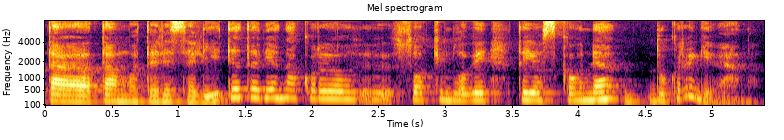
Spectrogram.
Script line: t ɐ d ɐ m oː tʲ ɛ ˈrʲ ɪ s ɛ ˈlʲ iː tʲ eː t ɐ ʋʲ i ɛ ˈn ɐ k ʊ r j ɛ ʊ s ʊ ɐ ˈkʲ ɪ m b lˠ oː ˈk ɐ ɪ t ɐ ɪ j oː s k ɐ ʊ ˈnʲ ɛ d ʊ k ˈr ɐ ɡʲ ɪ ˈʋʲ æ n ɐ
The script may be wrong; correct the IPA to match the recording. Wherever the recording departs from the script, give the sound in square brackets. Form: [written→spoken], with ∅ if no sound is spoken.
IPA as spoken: t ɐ [d→t] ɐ m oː tʲ ɛ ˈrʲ ɪ s ɛ ˈlʲ iː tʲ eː t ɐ ʋʲ i ɛ ˈn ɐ k ʊ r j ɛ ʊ s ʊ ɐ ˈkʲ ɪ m b lˠ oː [ˈk→ˈɡ] ɐ ɪ t ɐ ɪ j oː s k ɐ ʊ ˈnʲ ɛ d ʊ k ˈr ɐ ɡʲ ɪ ˈʋʲ [æ→æː] n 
